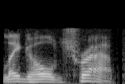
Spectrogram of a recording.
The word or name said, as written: leghold trap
